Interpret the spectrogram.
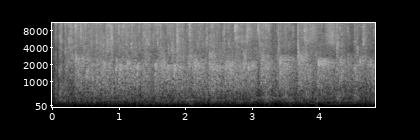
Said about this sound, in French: Merci de vos applaudissements.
